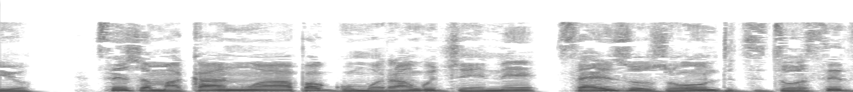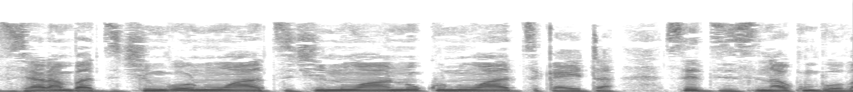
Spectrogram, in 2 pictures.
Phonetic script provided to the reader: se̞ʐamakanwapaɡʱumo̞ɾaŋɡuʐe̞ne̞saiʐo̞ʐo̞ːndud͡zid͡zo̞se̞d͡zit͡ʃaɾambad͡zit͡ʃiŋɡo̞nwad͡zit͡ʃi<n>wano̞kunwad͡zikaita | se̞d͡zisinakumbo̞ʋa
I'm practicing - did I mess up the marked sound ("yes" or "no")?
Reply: no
